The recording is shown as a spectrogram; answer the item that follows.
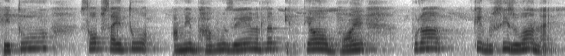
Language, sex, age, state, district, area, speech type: Assamese, female, 18-30, Assam, Kamrup Metropolitan, urban, spontaneous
